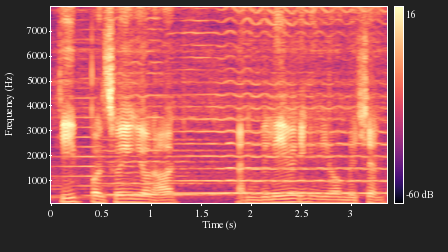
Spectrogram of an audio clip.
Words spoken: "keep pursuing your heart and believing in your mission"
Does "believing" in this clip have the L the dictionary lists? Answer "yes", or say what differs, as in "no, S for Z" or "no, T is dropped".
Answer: no, N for L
